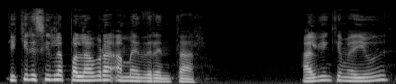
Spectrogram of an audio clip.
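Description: An older man delivers a sermon, often turning to the congregation with rhetorical questions. His voice sits high for a man. The sound is dry and close, with no room echo. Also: normal speed, a little mellow. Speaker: pastor.

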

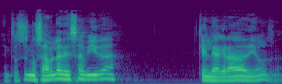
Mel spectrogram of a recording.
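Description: A man preaching a sermon and reading scripture aloud, pushing his key points hard and then letting phrases fall away quietly. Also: a little high, moderate pace, smooth. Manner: emphatic preaching that swells and then drops to a quiet close. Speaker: pastor.

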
